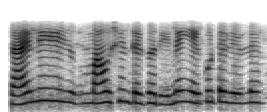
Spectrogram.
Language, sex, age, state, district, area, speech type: Marathi, female, 18-30, Maharashtra, Nashik, urban, conversation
